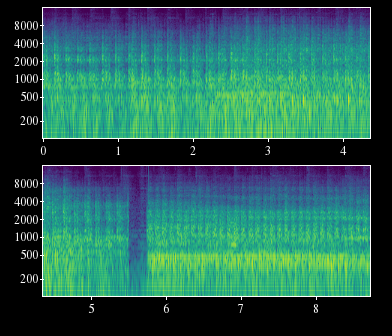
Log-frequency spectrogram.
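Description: A motor boat engine drones steadily out on Tapola lake, a loud continuous rumble with a chattering mechanical texture, briefly dipping for a moment before resuming at full strength.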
